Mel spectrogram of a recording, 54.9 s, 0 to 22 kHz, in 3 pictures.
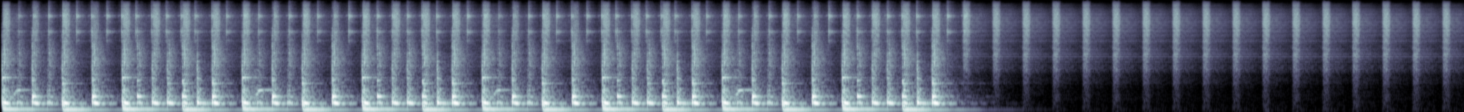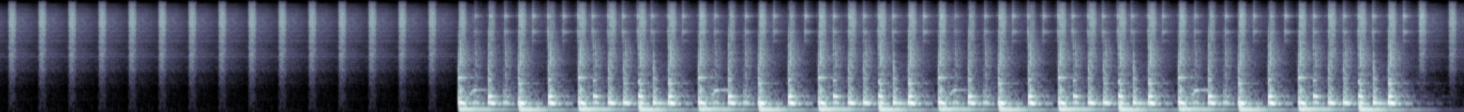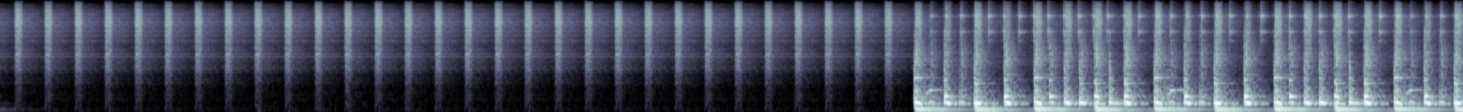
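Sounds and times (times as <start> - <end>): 
samba band playing: 0.0 - 12.2, 24.0 - 36.2, 48.0 - 54.8
ganza shaker in samba band: 0.0 - 54.8.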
